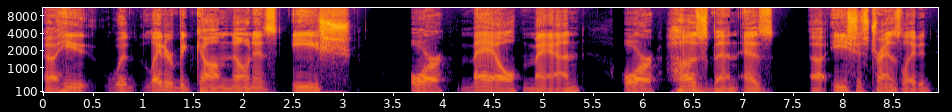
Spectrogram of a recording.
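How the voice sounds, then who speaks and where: A man's voice: lowish voice, fairly even intonation, takes it slowly, clean tone, dry recording, clean studio sound. A man teaching from the Bible in a sermon, explaining Hebrew words with emphatic bursts. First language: not Hebrew.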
